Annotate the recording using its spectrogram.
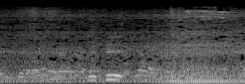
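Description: Background voices of people talking, with a vehicle engine humming steadily from near the end.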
